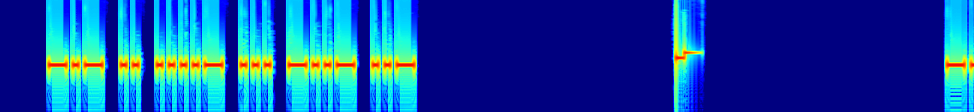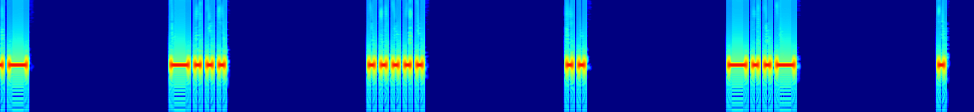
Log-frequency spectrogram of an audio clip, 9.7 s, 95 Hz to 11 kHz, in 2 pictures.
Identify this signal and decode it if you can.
Morse code, heard as a keyed tone, about 40 wpm, spaced as for 17 wpm, 700 Hz. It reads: KI4SXU KB5IXE
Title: USA Call Signs - 6 Characters - 8x Character Spacing - 40wpm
